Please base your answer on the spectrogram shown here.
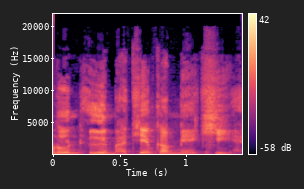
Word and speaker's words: MEKI: ครับ รอง เท้า รุ่น นี้ อ่าน ว่า เมคิ นะ ครับ เป็น รอง เท้า ที่ ทาง ิง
